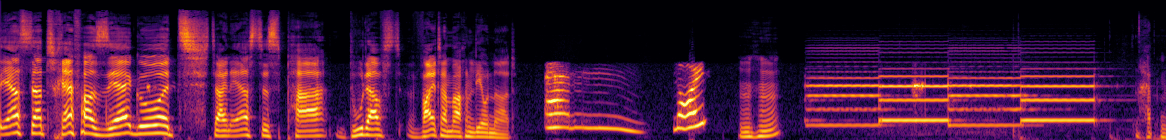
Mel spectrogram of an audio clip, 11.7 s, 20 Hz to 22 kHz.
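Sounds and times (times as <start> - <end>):
speech: 0.0 - 5.2, 6.8 - 7.9, 11.4 - 11.6
faint noise: 0.0 - 8.1, 10.9 - 11.6
two-tone Martinshorn emergency vehicle siren: 8.0 - 11.4.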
